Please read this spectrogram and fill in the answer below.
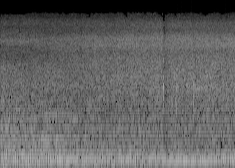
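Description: Steady, loud rumble of road traffic passing overhead, with a low engine hum running through it.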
